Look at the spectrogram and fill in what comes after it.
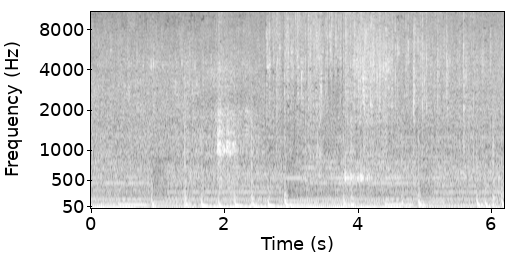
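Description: Sliced mushrooms tipped into hot oil in a pan, a burst of sizzling about two and a half seconds in, over background music with a steady beat.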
